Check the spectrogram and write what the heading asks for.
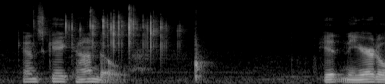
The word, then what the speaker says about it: Kondo: So Ford will face the top of Japan's order, Yamada, Kendo, and Suzuki.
